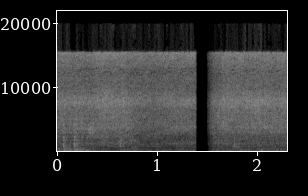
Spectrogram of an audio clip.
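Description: Shrimp sizzling loudly in a frying pan while being stirred, a dense, steady hiss with scraping stir sounds, broken by a brief cut to silence midway before the frying resumes.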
